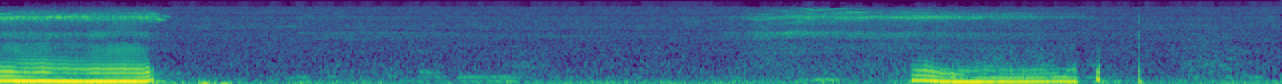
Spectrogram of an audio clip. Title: “Mustard” snoring😆🐾🤣🐾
